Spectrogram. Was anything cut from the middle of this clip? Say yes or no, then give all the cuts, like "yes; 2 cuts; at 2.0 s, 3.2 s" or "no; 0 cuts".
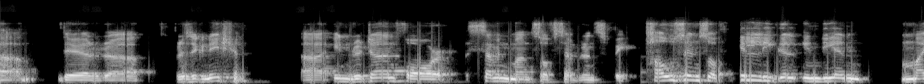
yes; 1 cut; at 6.4 s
